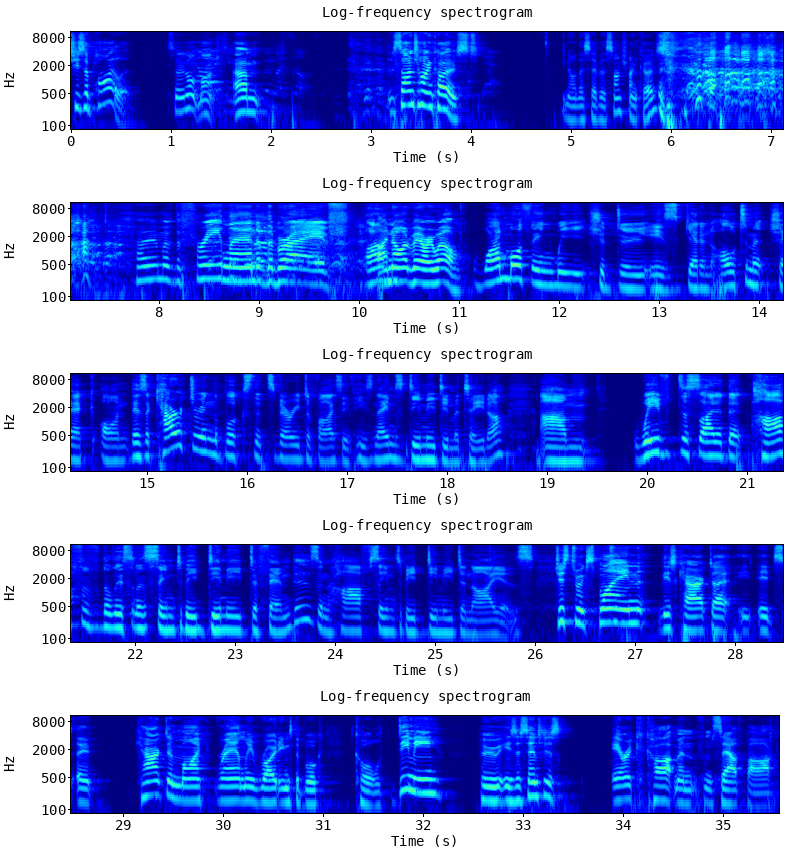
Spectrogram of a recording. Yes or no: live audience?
yes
